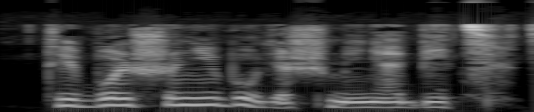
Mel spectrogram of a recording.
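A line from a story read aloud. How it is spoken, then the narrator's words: Quiet speech. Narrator (Russian): тихо сказал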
